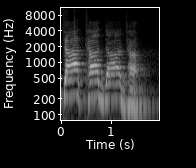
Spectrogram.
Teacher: जो चा वर्ग है, क्योंकि इसके उच्चारण में हमको काफी अधिक संघर्ष करना पड़ता है, इसलिए हम इसको क्या कहते हैं? स्पर्श संघर्षी व्यंजन भी कहते हैं।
